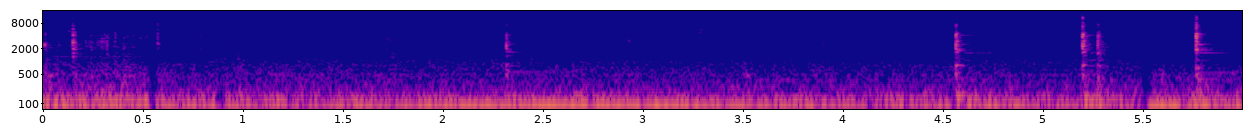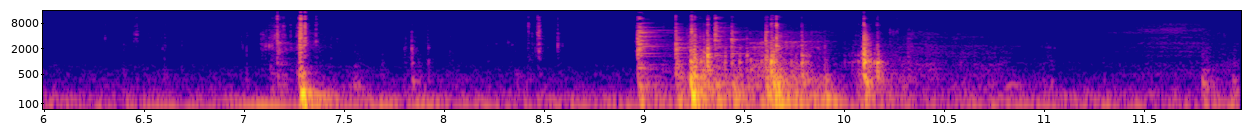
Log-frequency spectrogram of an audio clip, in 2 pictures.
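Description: Metal clicks and clinks from a torque wrench being worked on the high-pressure fuel pump's bolts as they are torqued to 18 ft-lbs. There is one sharp click about seven seconds in and a quick run of clicks near the end.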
